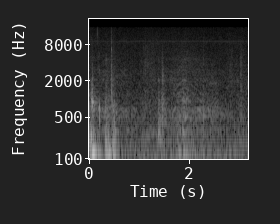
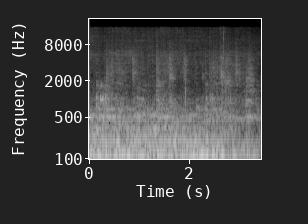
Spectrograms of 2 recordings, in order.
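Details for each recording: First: you can hear that it's virtually silent so that would be the first indicator of worn bearings Second: Washing machine drum spun by hand: a steady, rough low grinding rumble from badly worn drum bearings. A machine with near-new bearings is virtually silent.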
